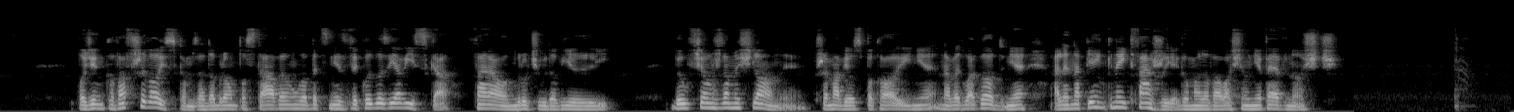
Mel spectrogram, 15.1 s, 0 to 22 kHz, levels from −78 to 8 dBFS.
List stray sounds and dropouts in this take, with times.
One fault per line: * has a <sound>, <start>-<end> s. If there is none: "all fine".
* has a cough, 14.5-15.0 s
